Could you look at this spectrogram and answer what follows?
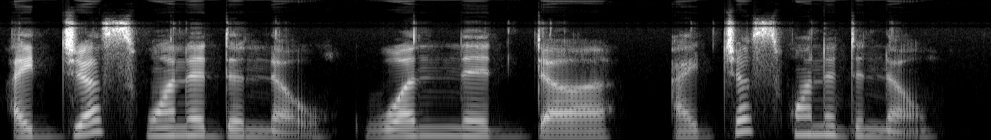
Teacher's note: the T changes to a D, so now it's duh. · I don't say the T on just. Wanted. I don't say the T.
